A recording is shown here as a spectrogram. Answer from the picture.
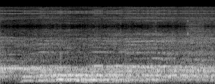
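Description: Many voices singing together over a steady background of crowd noise.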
